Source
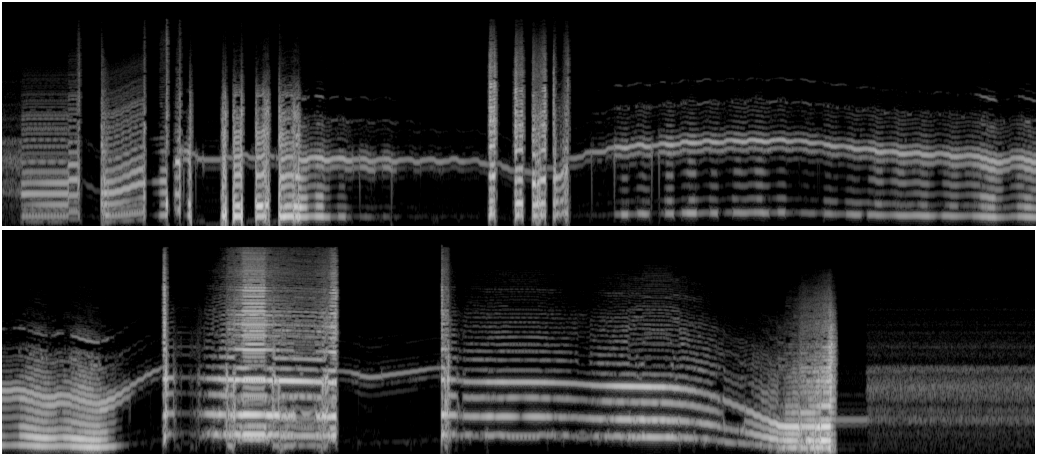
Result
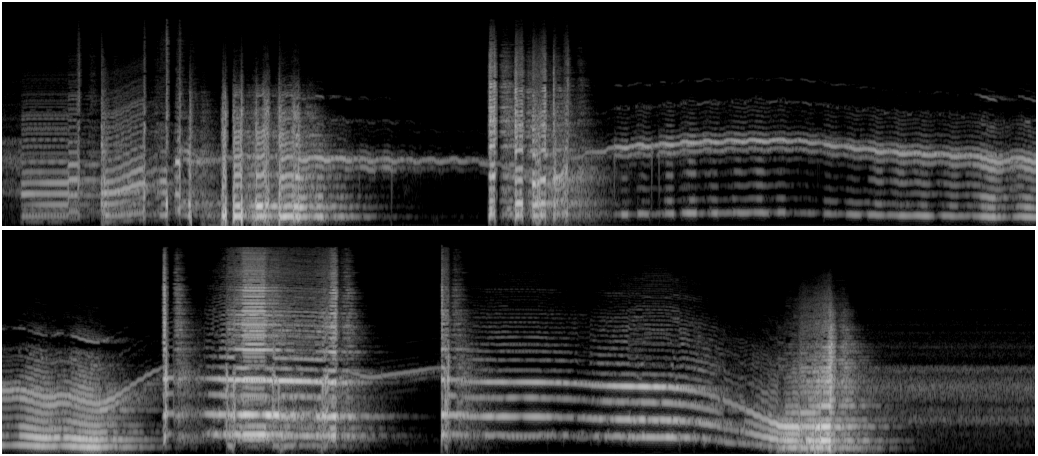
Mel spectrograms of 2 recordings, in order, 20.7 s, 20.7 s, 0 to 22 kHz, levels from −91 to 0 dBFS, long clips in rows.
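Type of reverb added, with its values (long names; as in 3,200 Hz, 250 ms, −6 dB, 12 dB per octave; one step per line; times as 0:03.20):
comb and all-pass reverb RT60 0.99 s, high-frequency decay 0.4×, pre-delay 90 ms, DRR 11 dB
level −3.5 dB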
